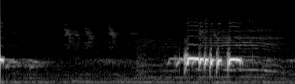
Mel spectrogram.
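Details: Local zebra dove singing to challenge rivals, used as a trapping lure: one loud, rolling, bubbly trilled coo after a quiet start.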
